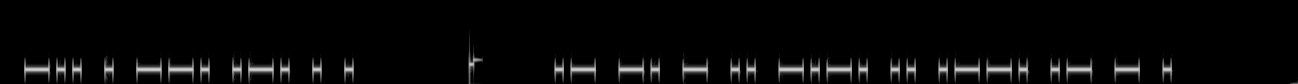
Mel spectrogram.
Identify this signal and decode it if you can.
Morse code, heard as a keyed tone, about 15 wpm, 700 Hz. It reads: DEGREE ANTICIPATE
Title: Sentences from Top 1500 Words - New Word Drill - 15wpm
